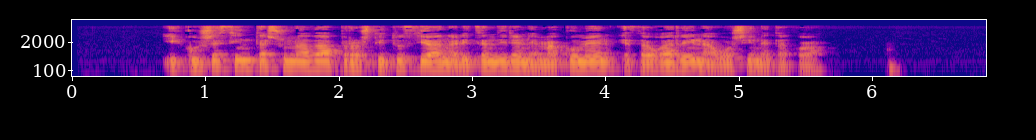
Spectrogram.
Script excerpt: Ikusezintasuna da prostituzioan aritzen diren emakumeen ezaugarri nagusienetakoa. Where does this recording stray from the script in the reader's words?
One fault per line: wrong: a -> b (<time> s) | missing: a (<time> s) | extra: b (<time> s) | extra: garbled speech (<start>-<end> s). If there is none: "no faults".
no faults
